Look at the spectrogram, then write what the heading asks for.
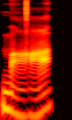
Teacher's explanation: This is the third tone. Your voice literally takes a little dip down and then comes right back up. Ma. It's a little scoop.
